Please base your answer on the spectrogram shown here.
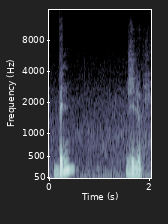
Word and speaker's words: Benjelloun: En arabe, c'est séparé. Ben Jeloun. Et c'est écrit tel que c'est prononcé. Parce qu'en littéral, on ajoute un i, comme on dit Ibn Khaldoun.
